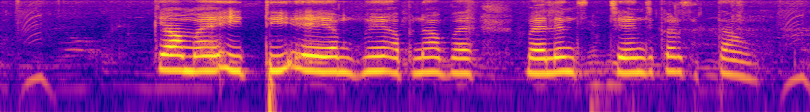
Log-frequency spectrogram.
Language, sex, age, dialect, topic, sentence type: Hindi, male, 18-24, Marwari Dhudhari, banking, question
